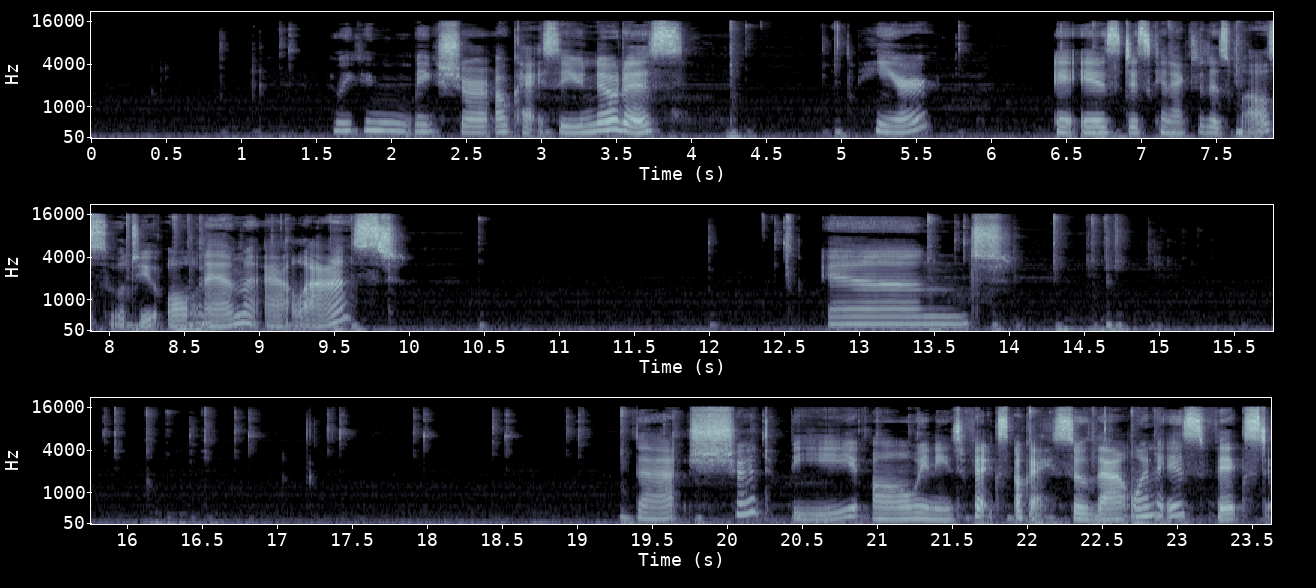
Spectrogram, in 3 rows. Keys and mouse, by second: 1.3 right click, 5.1 click, 5.8-7.3 right drag, 6.7 z, 7.6 click, 8.4 alt+m, 9.5 z, 14.6 alt+m, 16.3-18.0 drag, 22.7 z.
